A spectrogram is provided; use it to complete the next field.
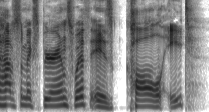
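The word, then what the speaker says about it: Kall8: some experience with is call 8 except it's like cal 8 almost it's k-a-l-l-8 so i don't know how they want to pronounce that but uh yes that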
